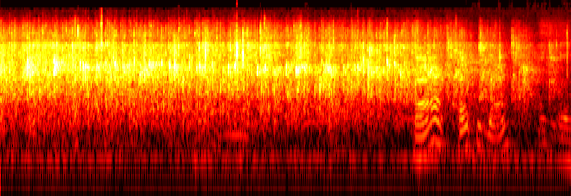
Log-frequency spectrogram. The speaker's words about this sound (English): So very good. Give these guys a round of applause for job well done.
